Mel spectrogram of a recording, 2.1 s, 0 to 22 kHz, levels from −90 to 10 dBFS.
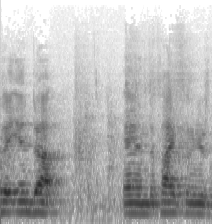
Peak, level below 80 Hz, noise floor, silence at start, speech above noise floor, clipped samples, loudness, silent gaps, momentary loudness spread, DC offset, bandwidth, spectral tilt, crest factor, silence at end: -2 dBFS; -54 dBFS; -38 dBFS; 0 s; 21 dB; under 0.1%; -18 LUFS; none; 22 LU; under 0.1%; 13.5 kHz; -6.5 dB/octave; 16 dB; 0 s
